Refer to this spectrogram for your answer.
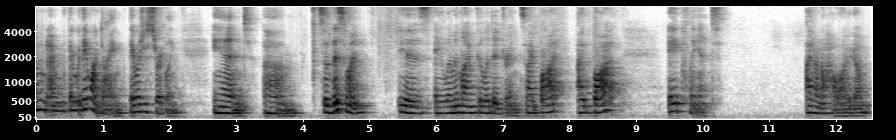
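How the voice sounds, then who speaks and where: A woman speaks at a fairly slow pace with a fairly low pitch, lively intonation and vocal fry, leaving long, frequent pauses amid audible room echo. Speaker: plant hobbyist vlogger. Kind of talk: casual talk-to-camera tutorial. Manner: hesitant with fillers.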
